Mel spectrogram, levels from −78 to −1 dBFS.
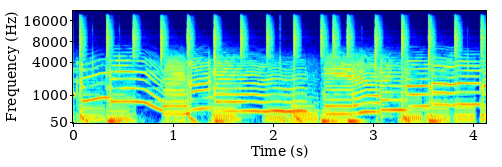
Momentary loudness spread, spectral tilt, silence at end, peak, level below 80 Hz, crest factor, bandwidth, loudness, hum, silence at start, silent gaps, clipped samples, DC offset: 2 LU; -3 dB/octave; 0 s; 0 dBFS; -28 dBFS; 18 dB; over 20 kHz; -16 LUFS; none; 0 s; none; under 0.1%; under 0.1%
